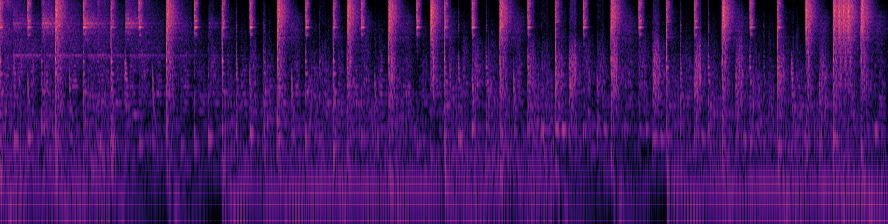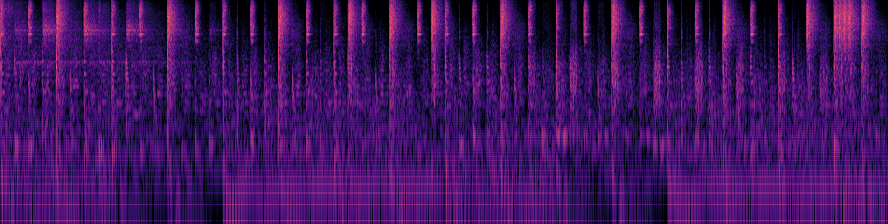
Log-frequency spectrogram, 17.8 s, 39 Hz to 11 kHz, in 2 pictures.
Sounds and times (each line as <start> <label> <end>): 0.0 Electro beat with chilly underwater vibes 17.7
0.0 synth 17.7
